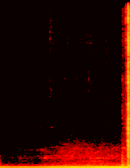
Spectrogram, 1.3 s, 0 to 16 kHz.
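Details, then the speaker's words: 1981 Mercury Capri with 200 inline-6, power applied straight to the starter: low steady electric whirring hum and a single click, no cranking; owner suspects bad starter. "attempt to turn over and nothing. So maybe the starter's bad. Like you can hear it just slowly whirring over in there like electricity."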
